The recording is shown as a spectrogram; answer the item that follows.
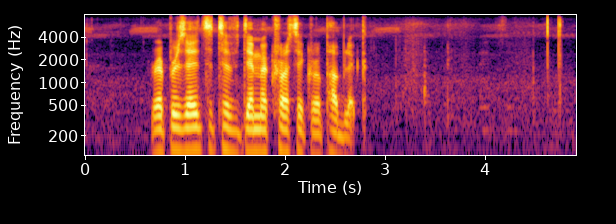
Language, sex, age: English, male, 19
